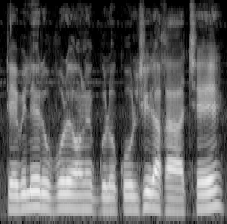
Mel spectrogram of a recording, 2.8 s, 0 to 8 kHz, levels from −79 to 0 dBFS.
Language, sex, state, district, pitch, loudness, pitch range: Bengali, male, West Bengal, Cooch Behar, 140 Hz, -14 LUFS, 130-145 Hz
